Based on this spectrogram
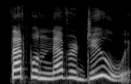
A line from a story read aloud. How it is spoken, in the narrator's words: exclaimed the commander brusquely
